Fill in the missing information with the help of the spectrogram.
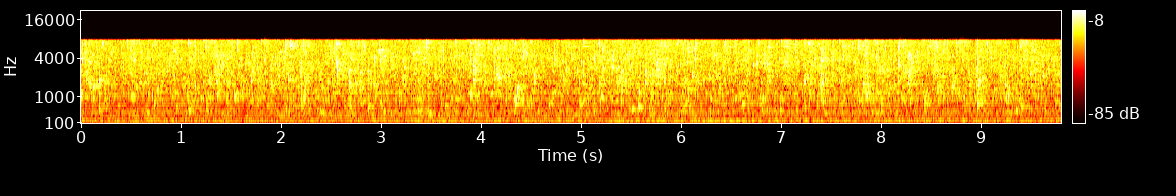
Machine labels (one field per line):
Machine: pump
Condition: normal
